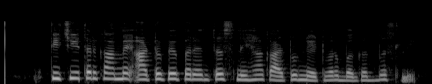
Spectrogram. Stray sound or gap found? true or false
false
